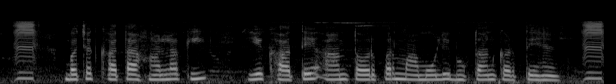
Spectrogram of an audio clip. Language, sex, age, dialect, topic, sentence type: Hindi, female, 18-24, Kanauji Braj Bhasha, banking, statement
